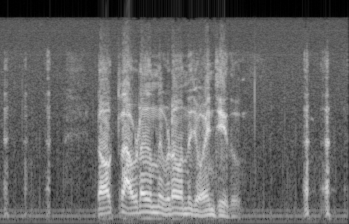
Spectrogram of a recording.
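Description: A man laughs loudly nearby.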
